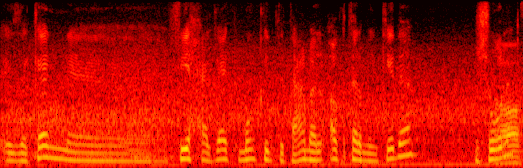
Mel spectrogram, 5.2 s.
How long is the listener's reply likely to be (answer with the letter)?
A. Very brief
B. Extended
B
